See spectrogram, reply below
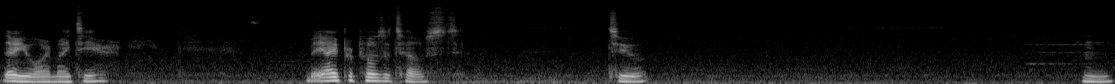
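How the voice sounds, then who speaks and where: Man playing a slow, gravelly vampire lord. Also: medium pitch, warm tone, slight background noise. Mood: silky menace. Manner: suave, menacing, drawn-out formal politeness. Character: sadistic, courtly male vampire lord toying with prey. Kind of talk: scripted roleplay audio drama, addressed to listener.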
